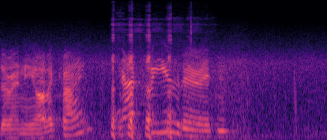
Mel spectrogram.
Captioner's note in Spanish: risas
